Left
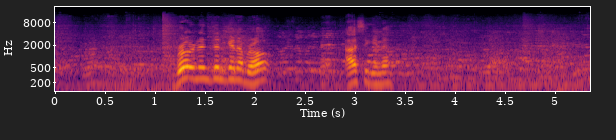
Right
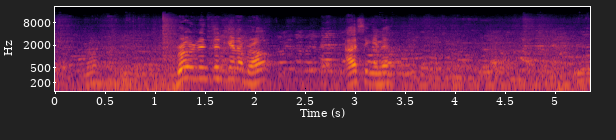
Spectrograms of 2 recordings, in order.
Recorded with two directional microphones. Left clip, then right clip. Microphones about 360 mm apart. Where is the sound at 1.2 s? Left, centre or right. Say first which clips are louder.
Left 6 dB; centre.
